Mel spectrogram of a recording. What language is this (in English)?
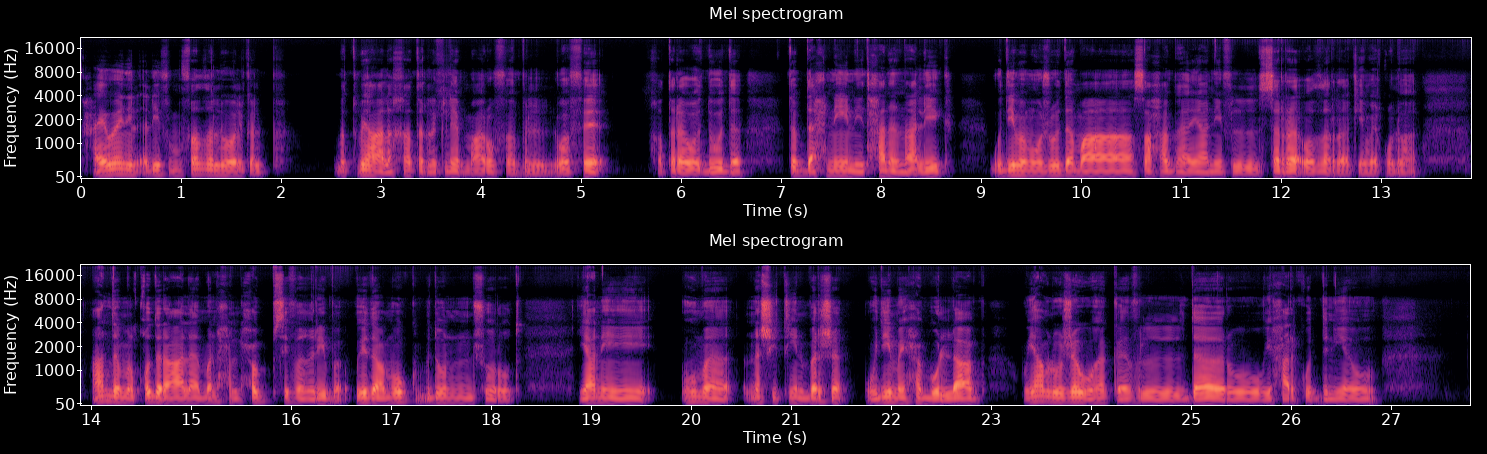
Tunisian Arabic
